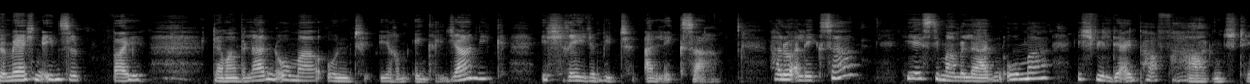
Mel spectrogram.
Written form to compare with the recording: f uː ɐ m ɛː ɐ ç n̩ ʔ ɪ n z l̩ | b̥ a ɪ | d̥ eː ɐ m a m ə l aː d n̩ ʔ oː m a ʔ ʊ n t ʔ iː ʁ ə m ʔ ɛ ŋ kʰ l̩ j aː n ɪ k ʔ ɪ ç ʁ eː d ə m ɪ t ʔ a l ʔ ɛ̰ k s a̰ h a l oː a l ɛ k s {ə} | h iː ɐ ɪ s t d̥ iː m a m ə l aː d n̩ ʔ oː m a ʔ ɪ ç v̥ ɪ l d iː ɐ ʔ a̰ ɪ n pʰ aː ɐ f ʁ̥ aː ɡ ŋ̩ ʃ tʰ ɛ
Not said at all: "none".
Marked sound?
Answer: a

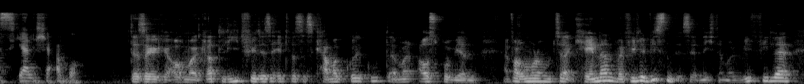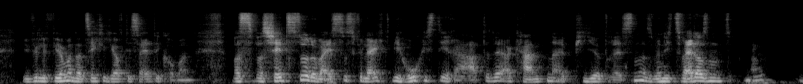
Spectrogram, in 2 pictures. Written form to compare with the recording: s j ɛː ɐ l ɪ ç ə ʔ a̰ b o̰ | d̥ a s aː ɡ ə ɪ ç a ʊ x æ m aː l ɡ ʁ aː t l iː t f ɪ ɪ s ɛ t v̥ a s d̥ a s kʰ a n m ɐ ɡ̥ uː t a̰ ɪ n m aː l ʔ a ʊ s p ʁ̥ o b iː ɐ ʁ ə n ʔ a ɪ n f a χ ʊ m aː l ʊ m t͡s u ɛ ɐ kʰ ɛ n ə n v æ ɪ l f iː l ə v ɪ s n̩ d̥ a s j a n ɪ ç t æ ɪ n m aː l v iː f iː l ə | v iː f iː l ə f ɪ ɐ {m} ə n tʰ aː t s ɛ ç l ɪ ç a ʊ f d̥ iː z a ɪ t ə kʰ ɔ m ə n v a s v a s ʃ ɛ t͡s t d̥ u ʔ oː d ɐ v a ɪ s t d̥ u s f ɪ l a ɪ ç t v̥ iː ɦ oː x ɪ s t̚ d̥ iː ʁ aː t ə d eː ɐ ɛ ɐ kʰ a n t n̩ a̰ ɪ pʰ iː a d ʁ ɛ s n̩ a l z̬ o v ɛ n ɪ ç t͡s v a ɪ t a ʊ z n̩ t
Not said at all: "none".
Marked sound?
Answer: m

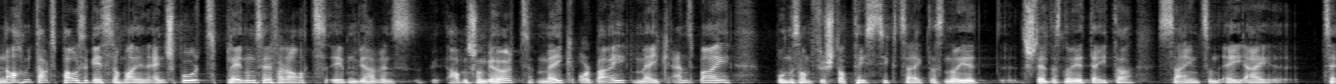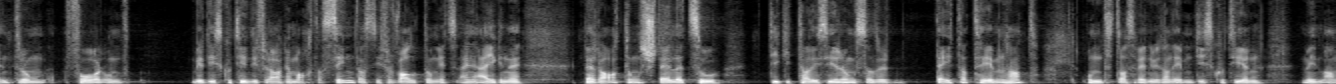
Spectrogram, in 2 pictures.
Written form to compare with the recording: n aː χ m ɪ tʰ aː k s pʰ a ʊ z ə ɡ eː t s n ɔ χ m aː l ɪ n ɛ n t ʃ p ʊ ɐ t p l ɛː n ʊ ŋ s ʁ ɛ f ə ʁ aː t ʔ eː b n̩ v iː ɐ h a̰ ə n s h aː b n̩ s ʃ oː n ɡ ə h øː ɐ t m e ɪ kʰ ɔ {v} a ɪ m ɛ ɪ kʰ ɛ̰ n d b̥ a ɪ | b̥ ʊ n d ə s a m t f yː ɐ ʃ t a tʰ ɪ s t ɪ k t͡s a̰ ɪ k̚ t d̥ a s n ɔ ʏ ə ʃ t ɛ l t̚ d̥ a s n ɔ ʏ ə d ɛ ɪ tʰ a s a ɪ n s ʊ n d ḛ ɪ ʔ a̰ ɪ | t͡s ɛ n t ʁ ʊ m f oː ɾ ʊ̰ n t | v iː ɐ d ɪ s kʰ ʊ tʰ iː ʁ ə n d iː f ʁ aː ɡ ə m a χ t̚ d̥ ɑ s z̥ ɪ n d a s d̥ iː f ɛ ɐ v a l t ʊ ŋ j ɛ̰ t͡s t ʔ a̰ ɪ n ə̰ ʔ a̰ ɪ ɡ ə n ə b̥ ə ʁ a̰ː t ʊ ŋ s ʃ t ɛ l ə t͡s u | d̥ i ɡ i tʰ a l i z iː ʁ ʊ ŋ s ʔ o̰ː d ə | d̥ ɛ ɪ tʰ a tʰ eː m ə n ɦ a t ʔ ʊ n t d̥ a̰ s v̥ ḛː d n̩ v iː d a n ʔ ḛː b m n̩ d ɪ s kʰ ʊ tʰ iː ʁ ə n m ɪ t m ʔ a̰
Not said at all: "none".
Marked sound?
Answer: b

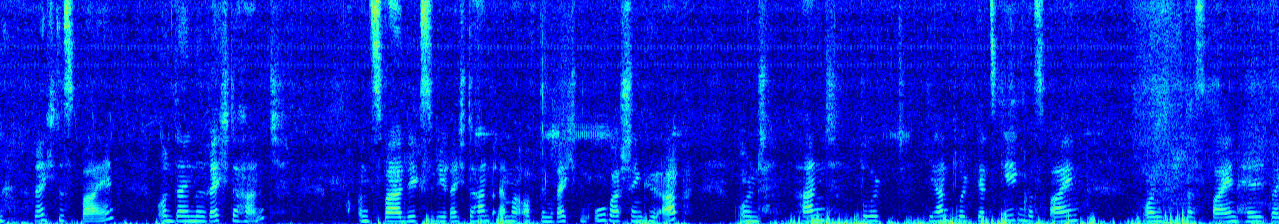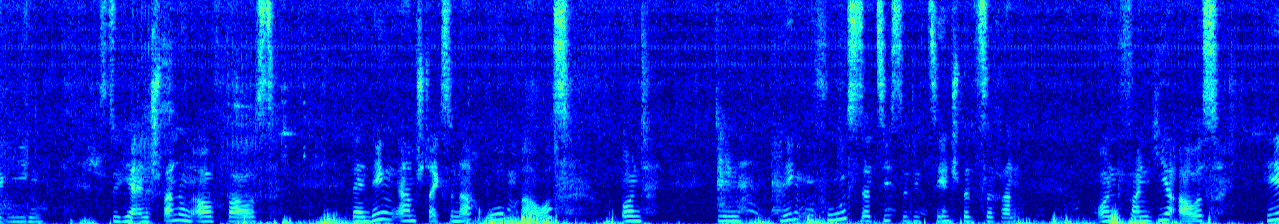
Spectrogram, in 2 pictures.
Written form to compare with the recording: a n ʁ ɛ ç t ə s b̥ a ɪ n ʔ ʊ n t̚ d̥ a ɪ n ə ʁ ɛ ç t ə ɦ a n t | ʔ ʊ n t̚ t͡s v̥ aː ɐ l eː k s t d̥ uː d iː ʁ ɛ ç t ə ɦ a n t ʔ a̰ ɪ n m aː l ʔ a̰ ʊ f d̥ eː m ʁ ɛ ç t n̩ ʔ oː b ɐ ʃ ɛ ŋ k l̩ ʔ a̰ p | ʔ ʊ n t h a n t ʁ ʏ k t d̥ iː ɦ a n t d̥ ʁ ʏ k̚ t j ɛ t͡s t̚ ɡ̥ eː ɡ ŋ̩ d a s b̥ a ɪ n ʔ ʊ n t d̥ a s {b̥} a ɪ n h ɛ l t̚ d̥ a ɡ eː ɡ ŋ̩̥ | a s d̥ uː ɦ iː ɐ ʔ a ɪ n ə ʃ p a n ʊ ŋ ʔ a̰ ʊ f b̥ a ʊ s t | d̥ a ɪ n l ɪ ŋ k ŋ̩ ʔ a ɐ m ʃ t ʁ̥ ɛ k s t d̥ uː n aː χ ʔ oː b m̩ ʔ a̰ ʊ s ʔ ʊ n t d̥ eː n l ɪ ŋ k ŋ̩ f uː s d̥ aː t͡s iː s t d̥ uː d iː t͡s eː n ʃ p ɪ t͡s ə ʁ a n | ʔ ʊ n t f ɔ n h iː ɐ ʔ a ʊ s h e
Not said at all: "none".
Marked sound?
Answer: b̥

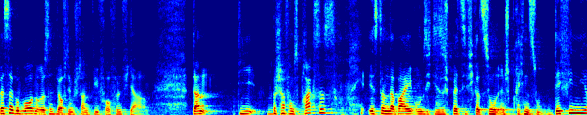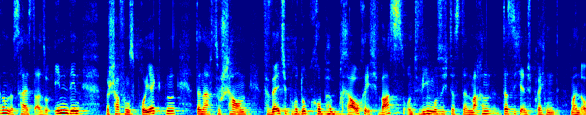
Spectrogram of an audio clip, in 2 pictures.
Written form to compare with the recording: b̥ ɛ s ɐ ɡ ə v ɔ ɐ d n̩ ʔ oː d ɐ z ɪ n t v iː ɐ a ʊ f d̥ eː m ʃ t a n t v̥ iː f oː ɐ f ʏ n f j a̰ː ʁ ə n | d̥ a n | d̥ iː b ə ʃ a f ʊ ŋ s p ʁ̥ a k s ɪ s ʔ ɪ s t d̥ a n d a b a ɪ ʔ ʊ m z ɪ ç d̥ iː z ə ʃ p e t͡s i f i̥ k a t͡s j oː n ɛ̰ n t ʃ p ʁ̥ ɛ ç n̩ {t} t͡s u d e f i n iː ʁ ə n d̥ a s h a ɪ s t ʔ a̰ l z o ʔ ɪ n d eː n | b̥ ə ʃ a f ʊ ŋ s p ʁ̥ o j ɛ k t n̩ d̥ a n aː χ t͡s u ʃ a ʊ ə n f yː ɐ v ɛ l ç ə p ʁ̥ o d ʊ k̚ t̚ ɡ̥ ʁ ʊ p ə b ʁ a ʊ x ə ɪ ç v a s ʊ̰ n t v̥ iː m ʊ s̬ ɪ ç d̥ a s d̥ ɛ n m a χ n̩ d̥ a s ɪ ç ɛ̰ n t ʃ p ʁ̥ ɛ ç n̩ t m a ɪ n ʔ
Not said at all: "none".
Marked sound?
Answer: t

